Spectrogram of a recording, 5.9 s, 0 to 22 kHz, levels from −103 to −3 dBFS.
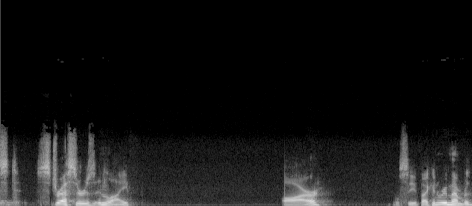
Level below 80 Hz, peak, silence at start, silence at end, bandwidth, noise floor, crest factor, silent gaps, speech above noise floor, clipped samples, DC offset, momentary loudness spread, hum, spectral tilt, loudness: -68 dBFS; -6 dBFS; 0 s; 0 s; 8.2 kHz; -73 dBFS; 22 dB; none; 48 dB; under 0.1%; under 0.1%; 14 LU; 60 Hz at -60 dBFS; -6 dB/octave; -26 LUFS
